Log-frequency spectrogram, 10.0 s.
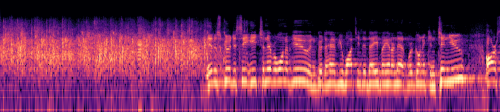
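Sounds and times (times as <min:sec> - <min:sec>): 
audience applause: 0:00.0 - 0:04.6
speech: 0:04.1 - 0:09.9.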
